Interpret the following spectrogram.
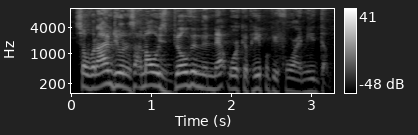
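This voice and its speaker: Male podcast guest, fast delivery, warm dark tone, upbeat business talk. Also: fairly high pitch. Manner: fast, repetitive motivational phrasing. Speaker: guest, entrepreneur. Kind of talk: podcast interview.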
